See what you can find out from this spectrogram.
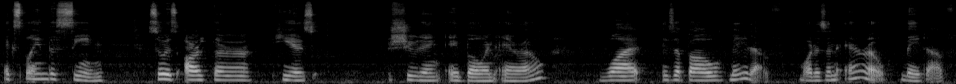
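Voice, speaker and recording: A woman's voice: medium pitch, unhurried, dark tone. A woman teacher doing a storybook read-aloud for young children, instructing and asking them direct questions. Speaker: elementary school teacher.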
